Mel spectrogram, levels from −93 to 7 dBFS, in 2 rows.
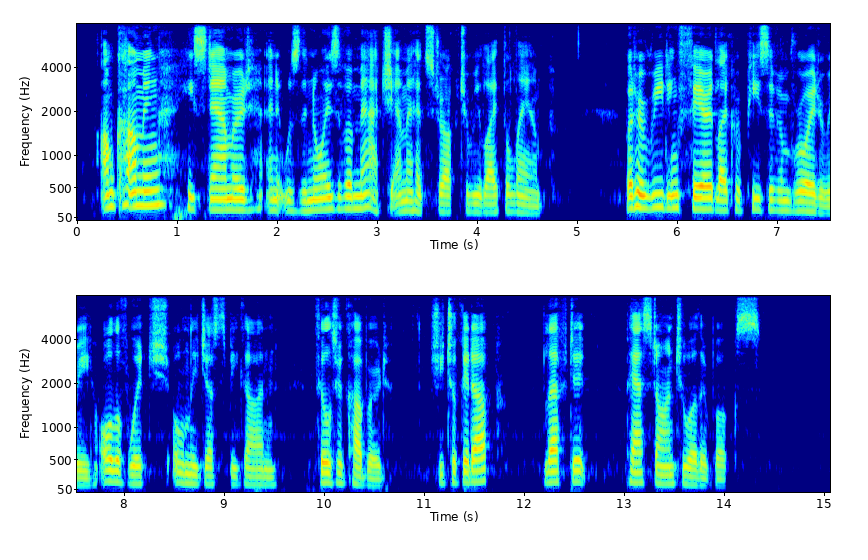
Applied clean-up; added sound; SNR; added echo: none; none; none; none.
